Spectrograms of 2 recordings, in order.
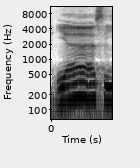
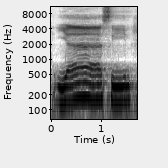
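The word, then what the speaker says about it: يس: Oke, perhatikan Yasin di sini ya dua harakat ya. Yasin. Dua harakat itu adalah satu ayunan ya. Satu ayunan gini. Nah, satu ayunan ya. Ya. Gitu ya. Yasin. Kemudian sin di sini bisa lima atau enam harakat lebih tepatnya enam harakat.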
